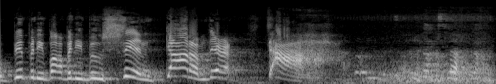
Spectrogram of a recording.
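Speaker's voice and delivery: high, playful mock spell-casting; mock online attacker. Preacher mimics easy online jabs at others, mock gleeful. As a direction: act out a gleeful zap, ending in an exclamation.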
